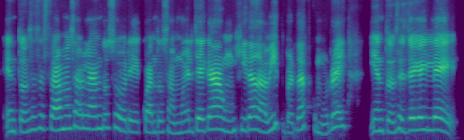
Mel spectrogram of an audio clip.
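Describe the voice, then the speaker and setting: A woman's voice: on the high side, moderate pace, fairly bright tone, dry recording, studio quality. A woman with a Costa Rican accent chatting casually in a Bible study group, with frequent tag questions and self-corrections. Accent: Costa Rican Spanish. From Costa Rica. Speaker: church member sharing.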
